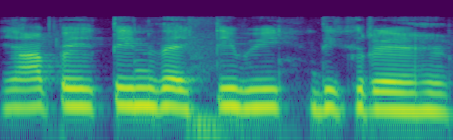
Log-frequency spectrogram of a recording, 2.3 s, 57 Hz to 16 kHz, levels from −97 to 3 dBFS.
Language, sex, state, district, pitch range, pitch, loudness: Hindi, female, Jharkhand, Deoghar, 210-230 Hz, 220 Hz, -14 LUFS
